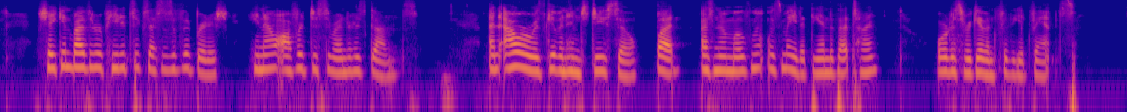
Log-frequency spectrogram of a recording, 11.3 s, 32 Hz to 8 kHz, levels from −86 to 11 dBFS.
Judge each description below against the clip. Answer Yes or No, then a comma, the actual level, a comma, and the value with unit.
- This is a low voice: No, high, 245 Hz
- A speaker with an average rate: No, fast, 220 wpm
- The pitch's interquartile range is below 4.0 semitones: Yes, average, 3.3 semitones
